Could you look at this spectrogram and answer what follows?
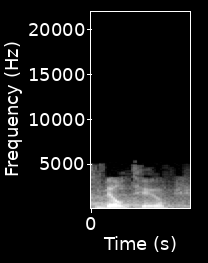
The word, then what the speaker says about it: Wild 2: It's spelled Wild 2, but it's called, pronounced Vild 2, that, you know, they think has been around for billions of years.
